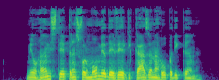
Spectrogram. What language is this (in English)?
Portuguese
